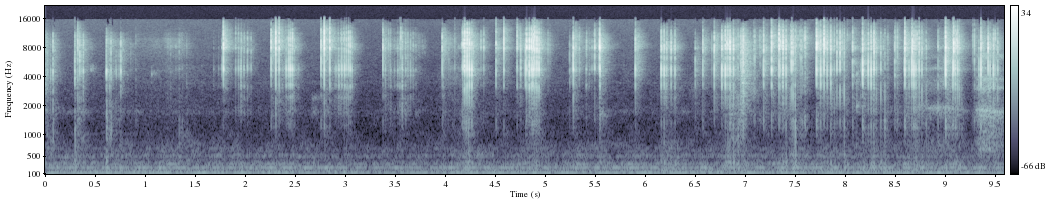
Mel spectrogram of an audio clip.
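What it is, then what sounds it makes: Plastic bottle tapped with nails. Long nails tap rapidly on a small white Crest plastic mouthwash bottle with a ridged cap, lying on its side. The taps are quick, dry, bright clicks with no ring, coming in irregular bursts over a faint, steady low hum.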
